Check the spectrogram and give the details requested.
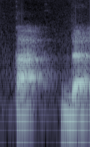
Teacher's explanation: ta dengan dal ini satu makharijul huruf, yaitu ujung lidahnya itu berada di perbatasan gigi dan gusi.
